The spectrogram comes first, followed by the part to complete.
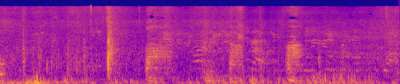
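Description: A man grunting and straining with effort while working on a motorcycle, with a heavy low thump about half a second in and a sharp click about a second in.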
